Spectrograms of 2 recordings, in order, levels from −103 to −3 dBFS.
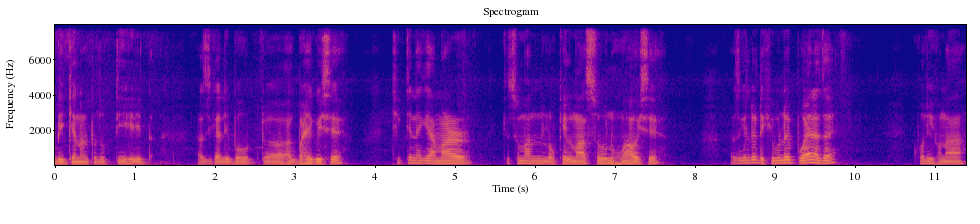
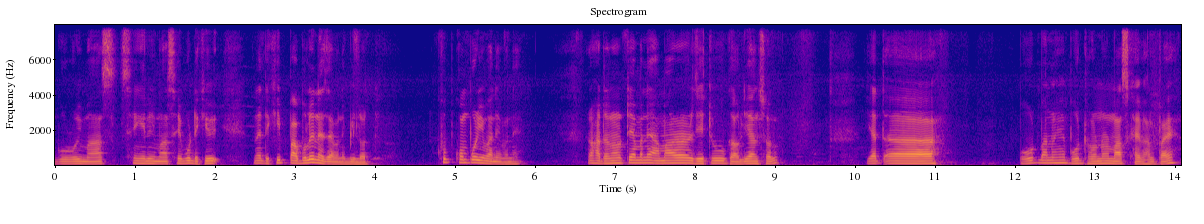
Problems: background conversations at intervals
